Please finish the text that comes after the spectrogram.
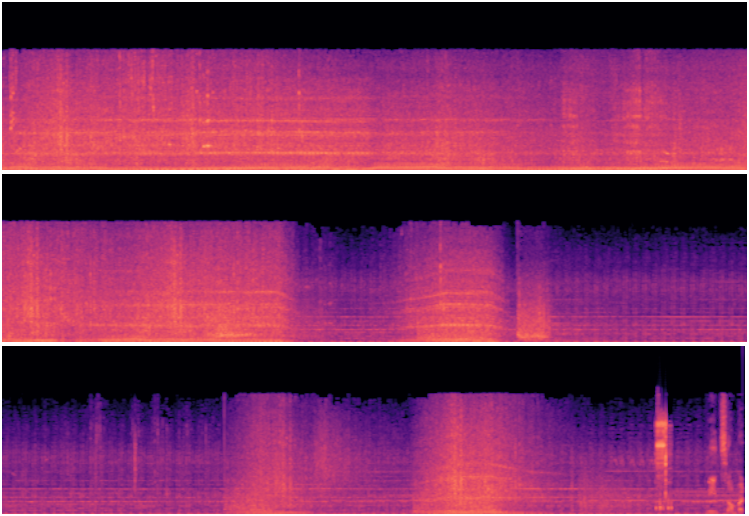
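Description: In-game vehicle driving in Call of Duty: Modern Warfare Warzone Plunder mode, a loud steady engine drone with revving rises and falls, later quieter with several whooshing surges, alongside game radio voice lines.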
